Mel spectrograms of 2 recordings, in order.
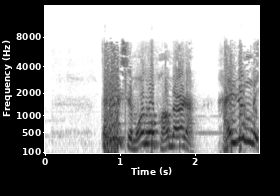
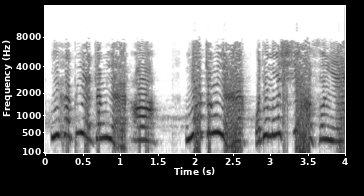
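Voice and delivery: put-on ghost child; 12 semitones higher than usual. Ghost child at a sleeping man's ear, eerie high kid voice. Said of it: "说话呢是一个小孩儿的声音".

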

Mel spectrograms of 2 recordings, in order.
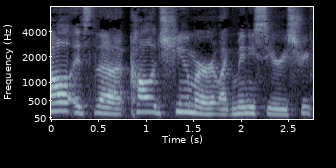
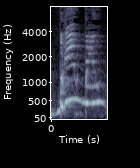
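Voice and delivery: high bubbly bloop sounds; cartoony bloop. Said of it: "they have a cartoony sound".

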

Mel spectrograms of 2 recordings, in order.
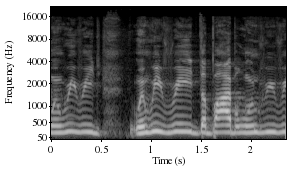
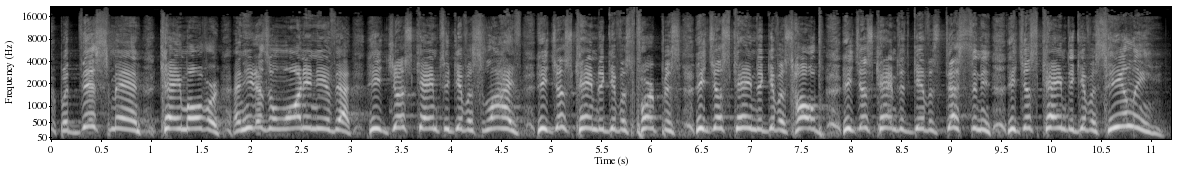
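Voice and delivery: higher, ringing sermon cadence over music; full-force preaching; 5 semitones higher, 5 dB louder than usual. Acted. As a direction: preach it like a rising refrain.

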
